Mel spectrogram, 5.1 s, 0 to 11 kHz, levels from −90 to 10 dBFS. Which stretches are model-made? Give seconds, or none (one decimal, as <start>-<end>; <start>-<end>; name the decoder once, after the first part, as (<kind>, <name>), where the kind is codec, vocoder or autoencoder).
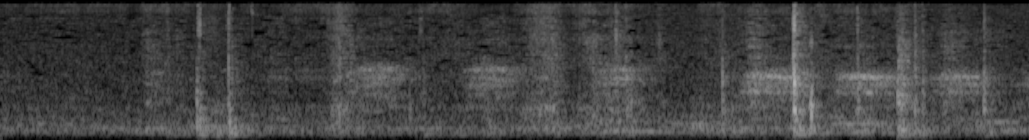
0.0-3.1 (vocoder, Vocos); 3.5-4.5

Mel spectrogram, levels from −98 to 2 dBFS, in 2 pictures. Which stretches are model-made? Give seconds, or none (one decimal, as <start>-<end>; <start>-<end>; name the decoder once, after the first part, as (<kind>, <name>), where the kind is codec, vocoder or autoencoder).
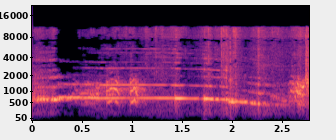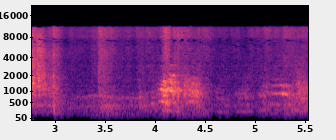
0.0-0.6 (vocoder, BigVGAN v2); 1.8-5.5

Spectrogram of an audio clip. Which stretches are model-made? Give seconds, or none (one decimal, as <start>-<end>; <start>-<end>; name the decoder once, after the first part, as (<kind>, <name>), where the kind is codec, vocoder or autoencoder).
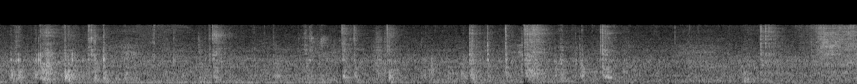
6.0-7.3 (vocoder, Vocos)

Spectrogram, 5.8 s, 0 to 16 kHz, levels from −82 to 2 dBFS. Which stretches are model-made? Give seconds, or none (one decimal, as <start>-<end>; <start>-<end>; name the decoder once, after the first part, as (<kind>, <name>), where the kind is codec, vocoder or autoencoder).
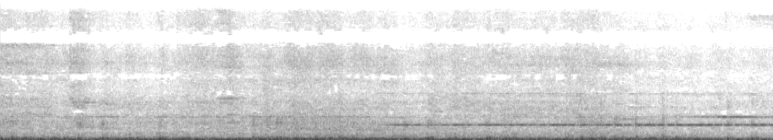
none

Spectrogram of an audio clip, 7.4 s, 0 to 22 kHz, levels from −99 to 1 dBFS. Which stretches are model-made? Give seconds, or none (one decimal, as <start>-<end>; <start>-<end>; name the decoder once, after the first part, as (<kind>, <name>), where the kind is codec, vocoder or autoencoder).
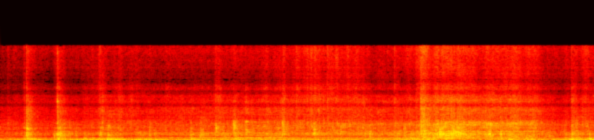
0.0-7.4 (autoencoder, DAC-VAE)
